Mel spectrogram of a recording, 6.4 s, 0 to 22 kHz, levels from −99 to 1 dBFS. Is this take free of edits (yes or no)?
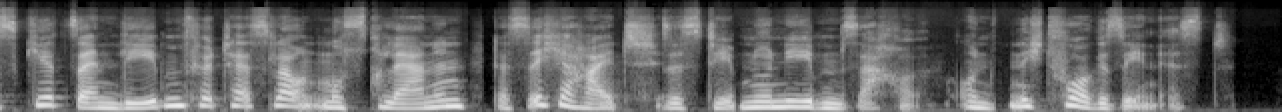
no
